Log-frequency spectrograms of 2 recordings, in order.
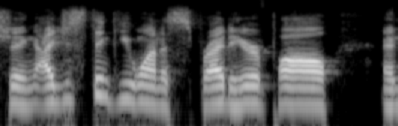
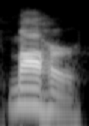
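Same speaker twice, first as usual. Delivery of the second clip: "Maher" with the accent up front; stress on first syllable; 6 dB louder than usual. Shown as a demonstration. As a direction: say "Maher" as MA-her. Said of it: "accent on the first syllable".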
